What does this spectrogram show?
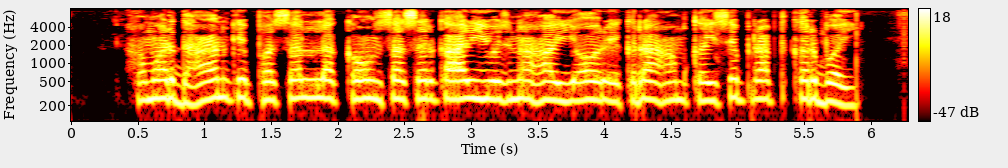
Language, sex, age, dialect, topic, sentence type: Magahi, male, 51-55, Central/Standard, agriculture, question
